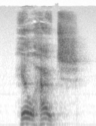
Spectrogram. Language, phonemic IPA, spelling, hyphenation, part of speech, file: Dutch, /ˈɦeːl.ɦœy̯ts/, heelhuids, heel‧huids, adverb / adjective, Nl-heelhuids.ogg
- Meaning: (adverb) unharmed, safe and sound, unscathed; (adjective) unscathed, unharmed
